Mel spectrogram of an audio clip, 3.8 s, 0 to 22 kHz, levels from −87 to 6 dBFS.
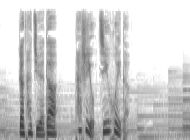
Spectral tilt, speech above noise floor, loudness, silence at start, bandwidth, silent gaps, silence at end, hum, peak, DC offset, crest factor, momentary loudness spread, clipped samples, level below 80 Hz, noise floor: -4.5 dB/octave; 25 dB; -23 LUFS; 0 s; 16 kHz; none; 0 s; none; -6 dBFS; under 0.1%; 20 dB; 23 LU; under 0.1%; -48 dBFS; -46 dBFS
